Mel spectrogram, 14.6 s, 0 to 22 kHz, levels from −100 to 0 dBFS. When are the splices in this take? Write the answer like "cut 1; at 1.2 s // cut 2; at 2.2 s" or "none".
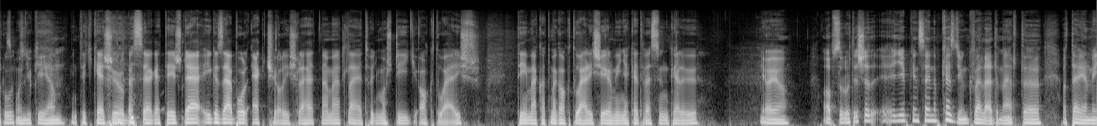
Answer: none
